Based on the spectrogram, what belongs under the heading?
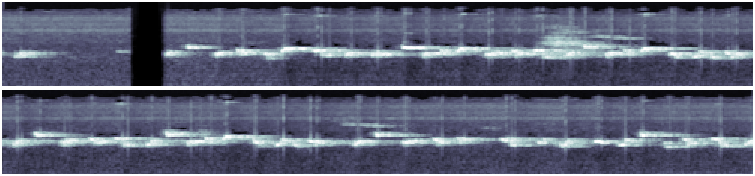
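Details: Yellow-vented bulbul, called purak or luklak in Tagalog, Philippines: continuous cheerful bubbling chatter of quick liquid notes with occasional higher upslurred chirps, steady and loud above a constant hiss.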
